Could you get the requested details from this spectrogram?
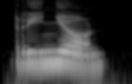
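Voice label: "rinon", Spanish, female, slow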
